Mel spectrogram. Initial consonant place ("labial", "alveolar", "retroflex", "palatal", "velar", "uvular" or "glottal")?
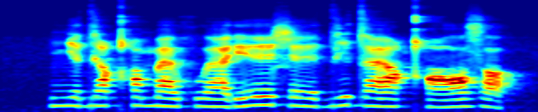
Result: palatal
